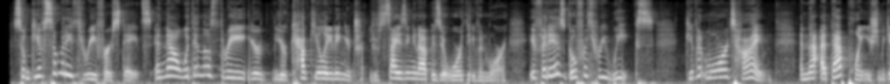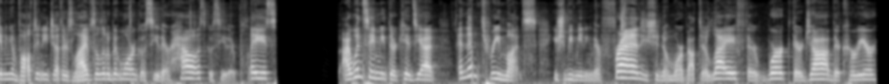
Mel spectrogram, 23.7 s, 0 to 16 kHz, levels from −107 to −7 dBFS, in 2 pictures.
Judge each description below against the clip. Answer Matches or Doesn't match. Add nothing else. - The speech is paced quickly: Matches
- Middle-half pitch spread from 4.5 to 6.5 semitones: Matches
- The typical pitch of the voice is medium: Doesn't match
